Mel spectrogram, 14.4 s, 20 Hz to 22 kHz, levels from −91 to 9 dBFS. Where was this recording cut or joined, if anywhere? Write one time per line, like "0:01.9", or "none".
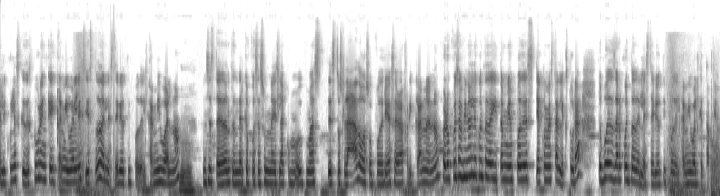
none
